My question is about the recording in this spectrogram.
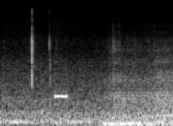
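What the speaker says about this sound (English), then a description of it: "Text message from Barry." Alan Wake Remastered plays a short text message alert on a phone, a couple of quick electronic beeps, faint and brief against quiet game ambience.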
